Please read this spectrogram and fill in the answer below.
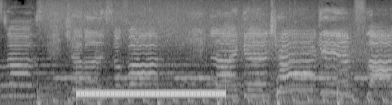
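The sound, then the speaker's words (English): Telephone ringing while waiting for someone to pick up, heard as a single long, steady ringback tone of about two seconds over rhythmic background music. “Pick up the phone, lady.”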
